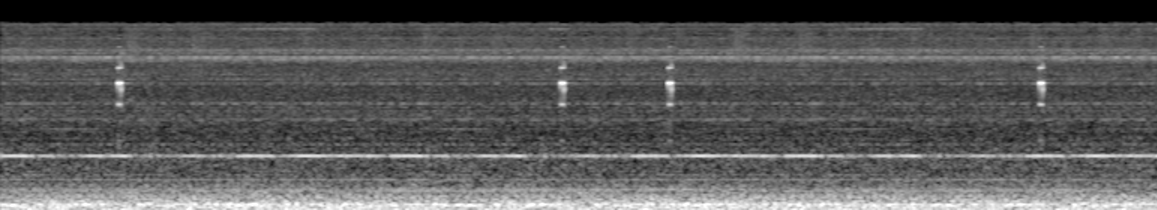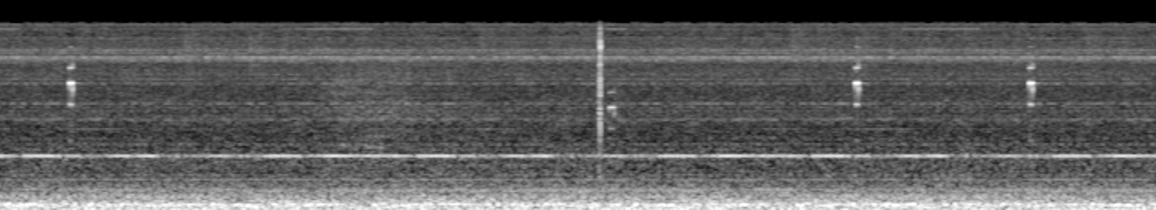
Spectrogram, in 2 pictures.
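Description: Short electronic menu blips sound as a selection moves from item to item.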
